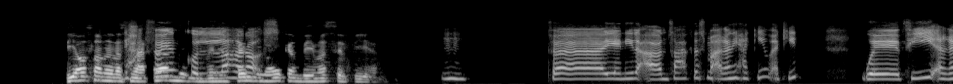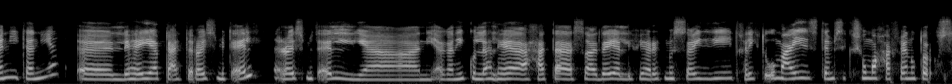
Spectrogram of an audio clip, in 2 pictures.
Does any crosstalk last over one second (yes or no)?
yes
